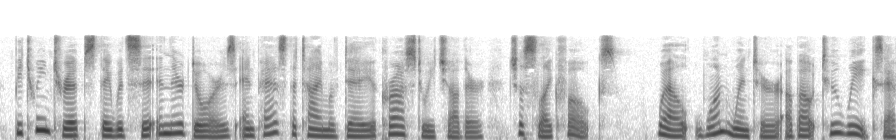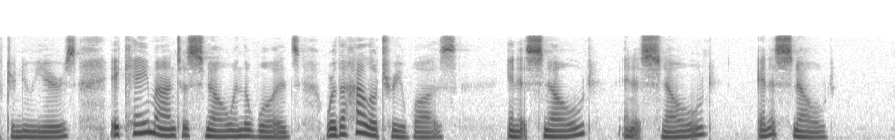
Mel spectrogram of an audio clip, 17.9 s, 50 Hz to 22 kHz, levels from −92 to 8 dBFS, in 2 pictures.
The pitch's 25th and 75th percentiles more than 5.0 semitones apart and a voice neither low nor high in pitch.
Yes: wide, 5.5 semitones; medium, 175 Hz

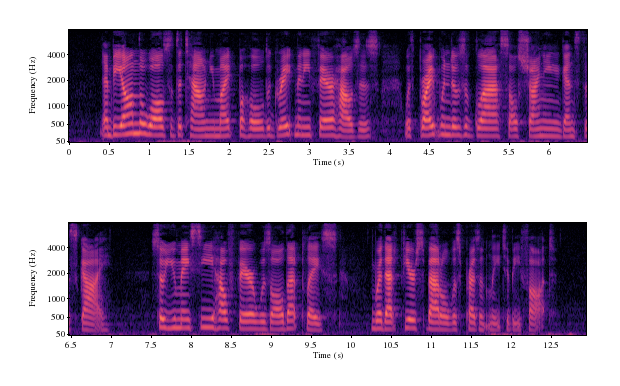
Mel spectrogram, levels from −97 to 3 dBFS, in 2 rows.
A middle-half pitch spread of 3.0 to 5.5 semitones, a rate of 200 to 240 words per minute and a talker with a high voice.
No: narrow, 2.5 semitones; fast, 205 wpm; high, 195 Hz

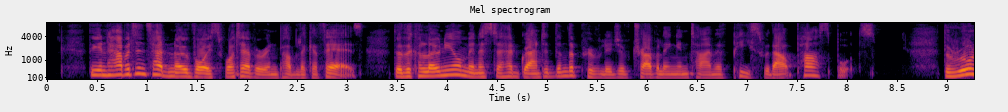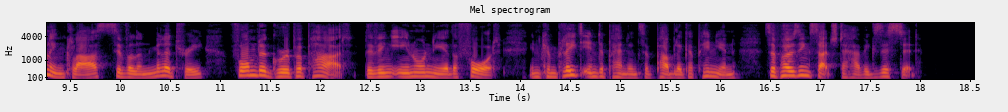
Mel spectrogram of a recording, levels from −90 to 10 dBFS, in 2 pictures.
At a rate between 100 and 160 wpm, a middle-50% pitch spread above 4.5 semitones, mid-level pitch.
No: average, 170 wpm; average, 5.3 semitones; medium, 150 Hz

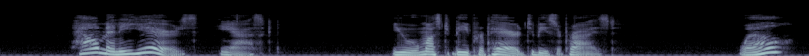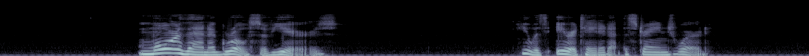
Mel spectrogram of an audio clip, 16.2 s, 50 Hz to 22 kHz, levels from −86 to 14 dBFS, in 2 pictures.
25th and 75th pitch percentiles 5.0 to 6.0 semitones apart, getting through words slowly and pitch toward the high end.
No: wide, 5.4 semitones; slow, 95 wpm; medium, 180 Hz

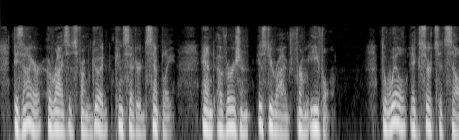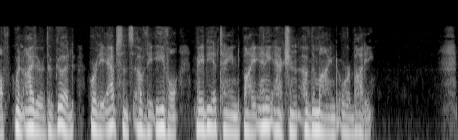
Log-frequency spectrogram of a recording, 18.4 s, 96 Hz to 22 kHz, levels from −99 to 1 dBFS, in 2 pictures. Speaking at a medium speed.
No: slow, 120 wpm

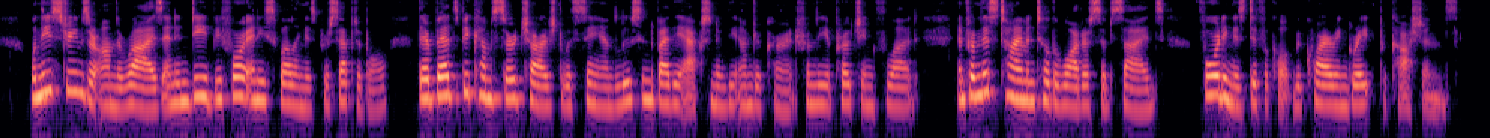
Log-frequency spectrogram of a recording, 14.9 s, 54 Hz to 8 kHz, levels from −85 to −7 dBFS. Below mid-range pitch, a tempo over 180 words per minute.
No: high, 190 Hz; average, 190 wpm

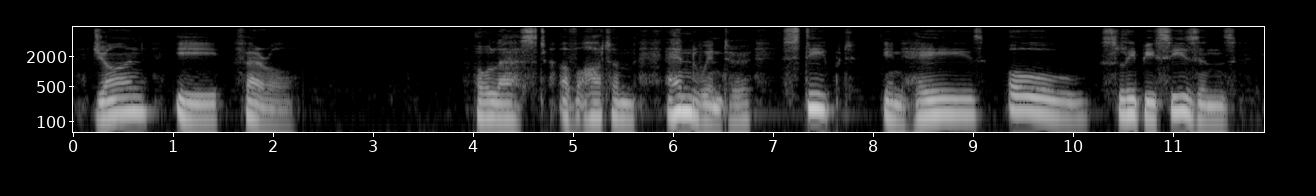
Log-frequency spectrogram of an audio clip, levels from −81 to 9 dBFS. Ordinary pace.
No: slow, 75 wpm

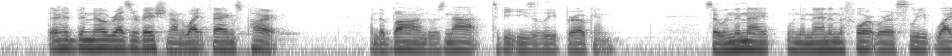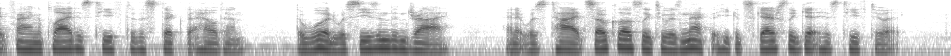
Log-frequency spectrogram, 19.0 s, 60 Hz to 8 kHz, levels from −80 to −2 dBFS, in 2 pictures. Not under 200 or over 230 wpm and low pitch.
Yes: fast, 205 wpm; low, 105 Hz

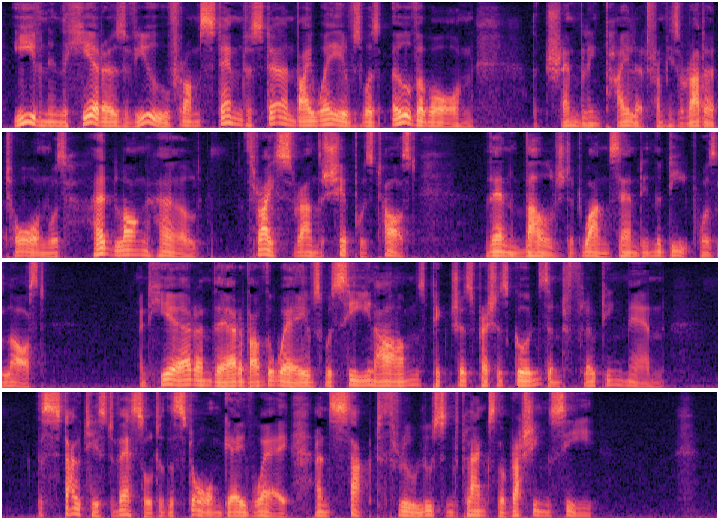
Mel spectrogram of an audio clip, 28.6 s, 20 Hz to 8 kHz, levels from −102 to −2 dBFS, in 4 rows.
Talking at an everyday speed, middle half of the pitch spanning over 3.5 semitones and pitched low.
Yes: average, 150 wpm; average, 4.0 semitones; very low, 90 Hz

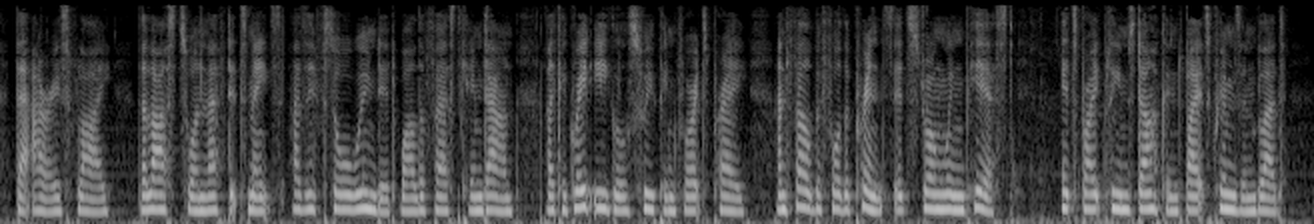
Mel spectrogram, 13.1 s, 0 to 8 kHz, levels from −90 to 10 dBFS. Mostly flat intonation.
Yes: narrow, 1.8 semitones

